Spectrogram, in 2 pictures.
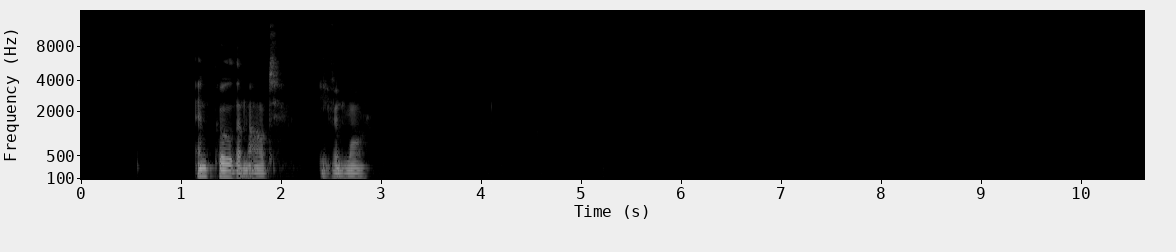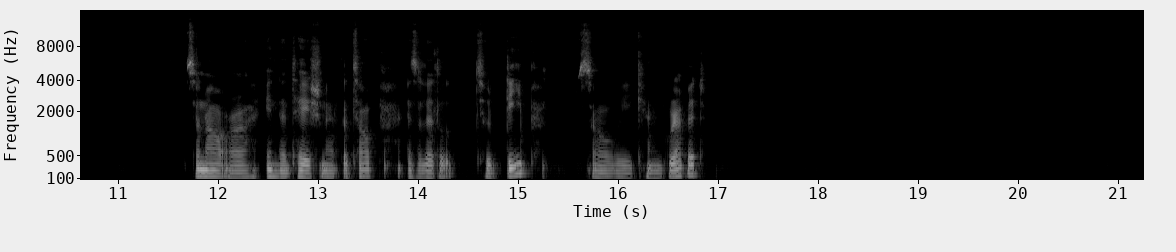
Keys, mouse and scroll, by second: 0.8 shift+click, 1.3-3.2 middle drag, 3.2 g, 10.0-11.7 middle drag, 11.7 scroll down 1, 12.3-12.6 scroll up 2, 13.1-17.1 middle drag, 17.6-19.0 middle drag, 19.0 click, 20.8 c.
